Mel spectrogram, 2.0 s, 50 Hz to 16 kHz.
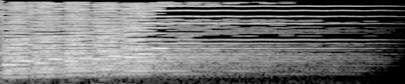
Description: rank_up_01.ogg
